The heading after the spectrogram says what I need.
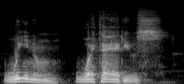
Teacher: the V does not sound like a V, but it sounds like a W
